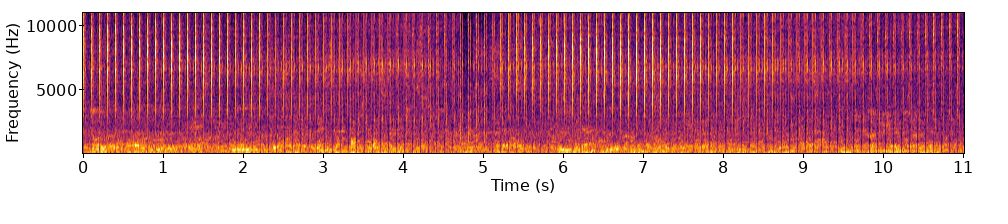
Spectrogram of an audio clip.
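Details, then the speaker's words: Storz shockwave device's vibration applicator at 10 Hz and lowered energy, used with skin friction to create shear force during treatment of an adult woman with chronic golfer's elbow (medial epicondylitis): rapid steady buzzing mechanical tapping. "this is no longer shockwave this is just an added tool to the shockwave device this is vibrations we use the vibrations together with the friction of the skin to create the shear force between the different layers"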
